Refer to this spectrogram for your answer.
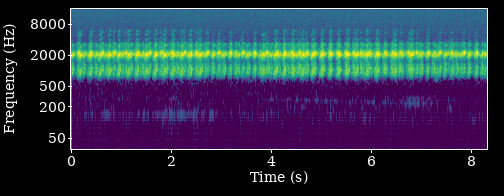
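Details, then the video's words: Tree frogs calling by night at a forest pond in north-east Italy, mid-April; a loud, close chorus of fast pulsed croaks, throbbing roughly three per second, overlapping voices filling the whole stretch. "relaxing forest pond by night with singing tree frogs"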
